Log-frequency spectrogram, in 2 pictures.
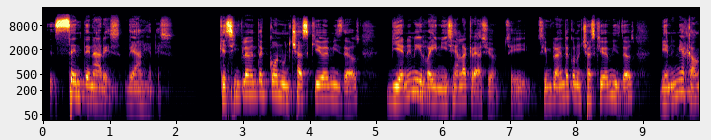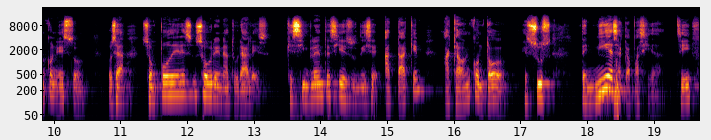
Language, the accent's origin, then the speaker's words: Spanish; Colombia; mi país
